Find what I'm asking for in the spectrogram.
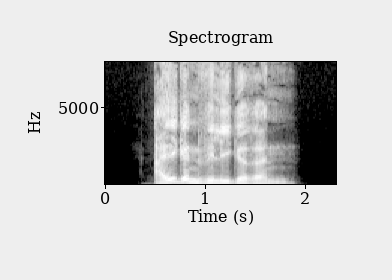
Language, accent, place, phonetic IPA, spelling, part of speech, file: German, Germany, Berlin, [ˈaɪ̯ɡn̩ˌvɪlɪɡəʁən], eigenwilligeren, adjective, De-eigenwilligeren.ogg
- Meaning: inflection of eigenwillig: 1. strong genitive masculine/neuter singular comparative degree 2. weak/mixed genitive/dative all-gender singular comparative degree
